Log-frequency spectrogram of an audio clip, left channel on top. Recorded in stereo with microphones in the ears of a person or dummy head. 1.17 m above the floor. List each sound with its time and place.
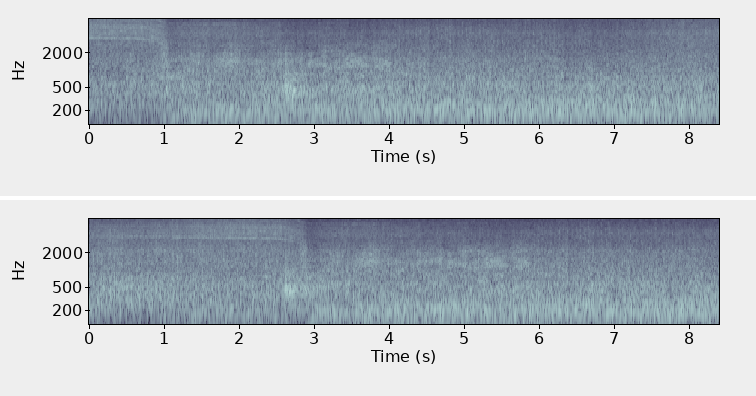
2.3 s footsteps: 10° left (ahead or behind), 4.5 m; by 8.4 s 30° left (ahead or behind), 7 m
